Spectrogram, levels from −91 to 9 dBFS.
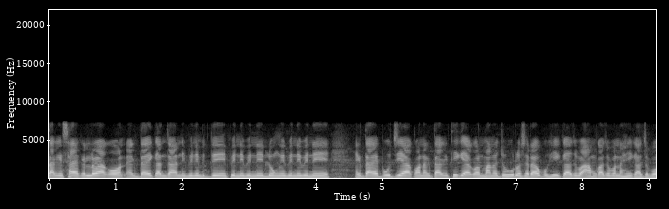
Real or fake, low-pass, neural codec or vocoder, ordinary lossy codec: real; 7.2 kHz; none; none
